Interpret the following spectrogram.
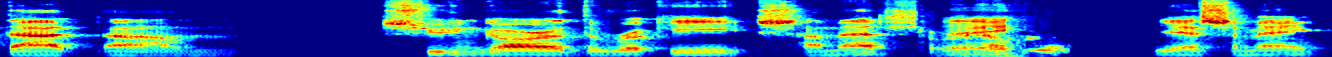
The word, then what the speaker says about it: Shamet: How do you say his Shamet?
